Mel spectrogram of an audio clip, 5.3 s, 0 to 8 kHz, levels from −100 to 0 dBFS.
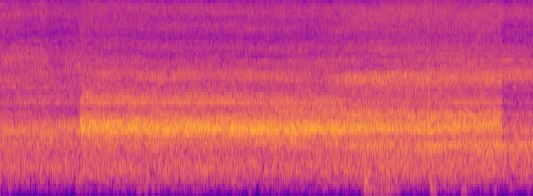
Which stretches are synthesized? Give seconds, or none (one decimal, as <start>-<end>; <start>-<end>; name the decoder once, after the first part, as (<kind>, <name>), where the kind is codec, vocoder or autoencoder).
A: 0.8-1.5 (vocoder, Vocos); 2.4-4.6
